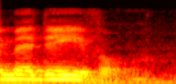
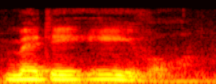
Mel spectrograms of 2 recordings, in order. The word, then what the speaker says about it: medieval: to make it an adjective and you have medieval when you pronounce it you keep the eye of medium so you don't say medieval you say medieval well that clears up the spelling and the pronunciation now why the latin because latin was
